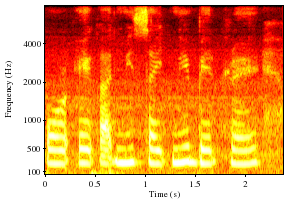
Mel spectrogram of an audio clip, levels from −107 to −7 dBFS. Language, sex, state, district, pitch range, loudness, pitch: Hindi, female, Arunachal Pradesh, Papum Pare, 240-255 Hz, -12 LUFS, 245 Hz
